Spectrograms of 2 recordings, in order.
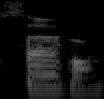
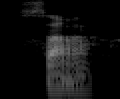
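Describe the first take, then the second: First: The lip rounding comes as a separate following sound. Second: The lip rounding is blended into the consonant. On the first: The speaker calls it wrong. "you don't say it sahu" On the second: The speaker calls it right. "when you're saying uh"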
